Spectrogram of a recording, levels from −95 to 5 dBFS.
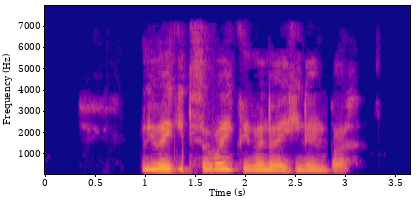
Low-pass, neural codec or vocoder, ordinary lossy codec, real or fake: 7.2 kHz; codec, 44.1 kHz, 7.8 kbps, DAC; MP3, 48 kbps; fake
